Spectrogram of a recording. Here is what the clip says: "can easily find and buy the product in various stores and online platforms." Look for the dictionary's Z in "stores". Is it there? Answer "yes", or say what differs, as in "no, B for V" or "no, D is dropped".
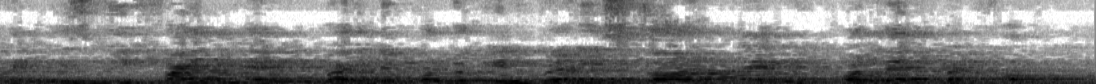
no, Z is dropped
